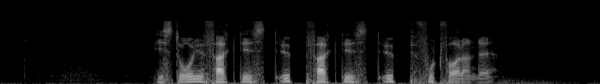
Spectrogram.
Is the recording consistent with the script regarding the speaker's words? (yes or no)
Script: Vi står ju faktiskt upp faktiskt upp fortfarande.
yes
